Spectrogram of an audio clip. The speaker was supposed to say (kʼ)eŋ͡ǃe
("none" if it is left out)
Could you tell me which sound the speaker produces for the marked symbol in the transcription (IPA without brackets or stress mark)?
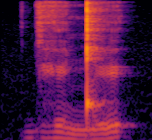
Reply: ɡʱ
